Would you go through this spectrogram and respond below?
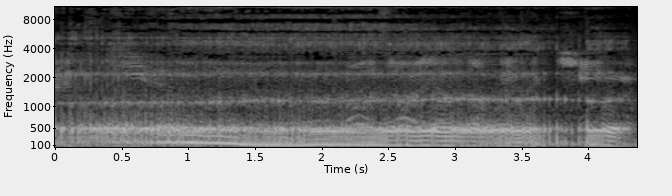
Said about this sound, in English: That's the burp of a man.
